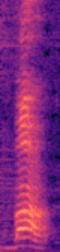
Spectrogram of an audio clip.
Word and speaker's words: vin: This word is vin vin in the nasal contrast here but in Spanish it is vino.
